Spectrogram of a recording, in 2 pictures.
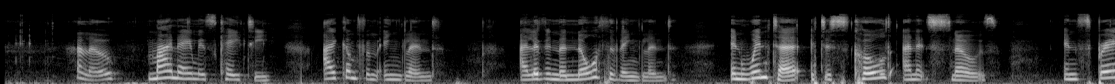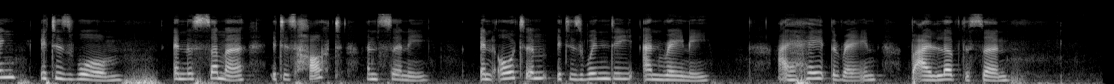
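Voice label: GB weather in Northern England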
